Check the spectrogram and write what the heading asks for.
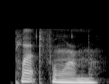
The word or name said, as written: platform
